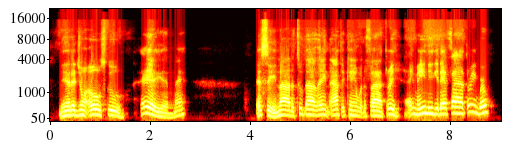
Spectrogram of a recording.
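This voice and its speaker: A man with a strong North Carolina accent talks at a moderate pace, his dark, mellow tone carrying lively intonation. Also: fairly high pitch for a man. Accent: heavy North Carolina. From North Carolina, Harnett County (Dunn). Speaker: car mechanic and livestreamer. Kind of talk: live stream chat. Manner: animated.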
